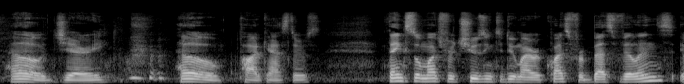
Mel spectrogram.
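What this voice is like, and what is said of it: Impression of Newman sitcom character voice. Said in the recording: “I got to try to do an impression here ... trying to do a Newman voice, I'm not really good at it.”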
